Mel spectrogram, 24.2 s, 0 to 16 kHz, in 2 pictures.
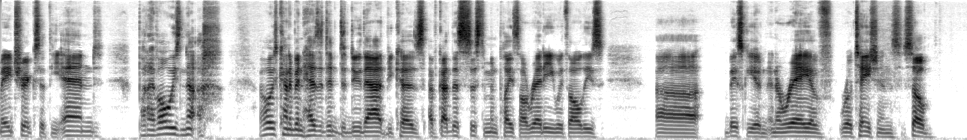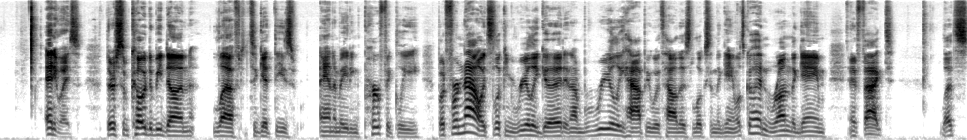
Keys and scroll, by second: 12.1 Escape, 13.0 super+Tab, 19.7 super+Tab, 22.6-24.1 typing.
